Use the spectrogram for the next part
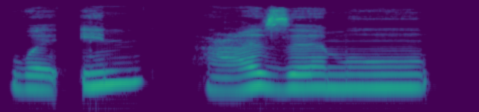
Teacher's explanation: نون کو کلیئر پڑھیں گے کیونکہ نون ساکن کے بعد عین آ رہا ہے جو ہے حروف حلقی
